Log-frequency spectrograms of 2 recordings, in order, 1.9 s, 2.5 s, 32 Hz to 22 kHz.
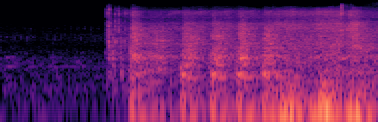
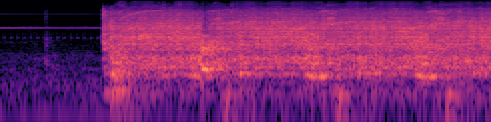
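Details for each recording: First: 2007 Honda Accord EX sedan, 2.4L K24 engine, restarting after a compression test with injectors stopped and a PCM reset by scan tool: catches and settles into an uneven, lumpy idle; rough start because idle learn is not yet completed. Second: 2007 Honda Accord EX sedan, 2.4L K24, compression test on cylinder 3 with plugs out, injectors disabled and throttle wide open: even cranking beat of about two pulses a second with no firing; reads about 182 psi.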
